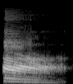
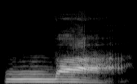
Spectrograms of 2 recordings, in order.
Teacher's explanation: You feel your lips release before your vocal cords start vibrating.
